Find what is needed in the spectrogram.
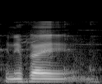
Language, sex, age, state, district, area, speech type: Bodo, male, 45-60, Assam, Kokrajhar, rural, spontaneous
